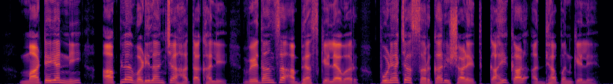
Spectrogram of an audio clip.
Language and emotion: Marathi, neutral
